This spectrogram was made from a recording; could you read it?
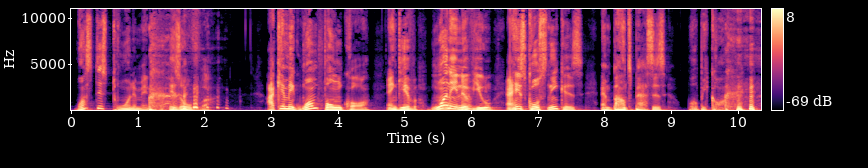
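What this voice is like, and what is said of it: Put-on New Jersey mafia accent. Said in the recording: “we did it in a Jersey Mafia accent. So I'm going to just do the same thing”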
